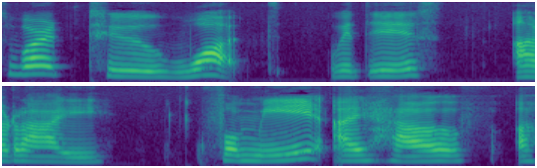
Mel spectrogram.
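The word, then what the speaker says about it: อะไร: But don't confuse this word to what, which is aray. For me, I have a foreigner friend, and I always ask him to pronounce this this sentence, which is everything is delicious.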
